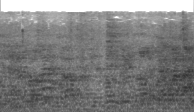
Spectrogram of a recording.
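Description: Chopsticks clink against a plate.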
